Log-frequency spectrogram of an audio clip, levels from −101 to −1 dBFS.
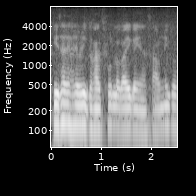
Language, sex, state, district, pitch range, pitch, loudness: Hindi, male, Madhya Pradesh, Umaria, 105-120 Hz, 115 Hz, -17 LUFS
